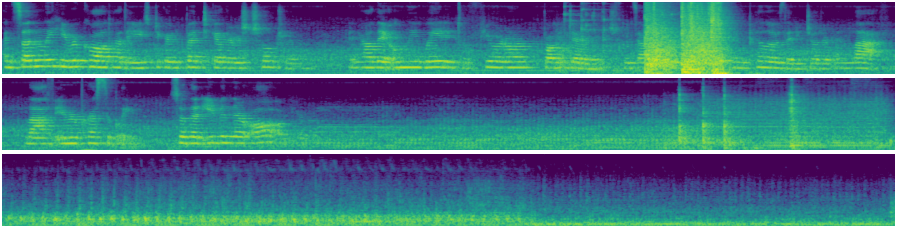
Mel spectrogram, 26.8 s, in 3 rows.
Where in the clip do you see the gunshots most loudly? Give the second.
7 s.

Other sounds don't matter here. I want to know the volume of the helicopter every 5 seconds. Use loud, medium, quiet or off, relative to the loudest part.
medium, medium, medium, loud, loud, medium.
